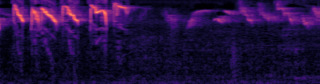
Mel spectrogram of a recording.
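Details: White-eye, Monty type, singing with open beak. Its crystal voice suits tutoring and stirring lazy birds. Five or six loud, piercing chirps in quick succession fade into faint high twitters.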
